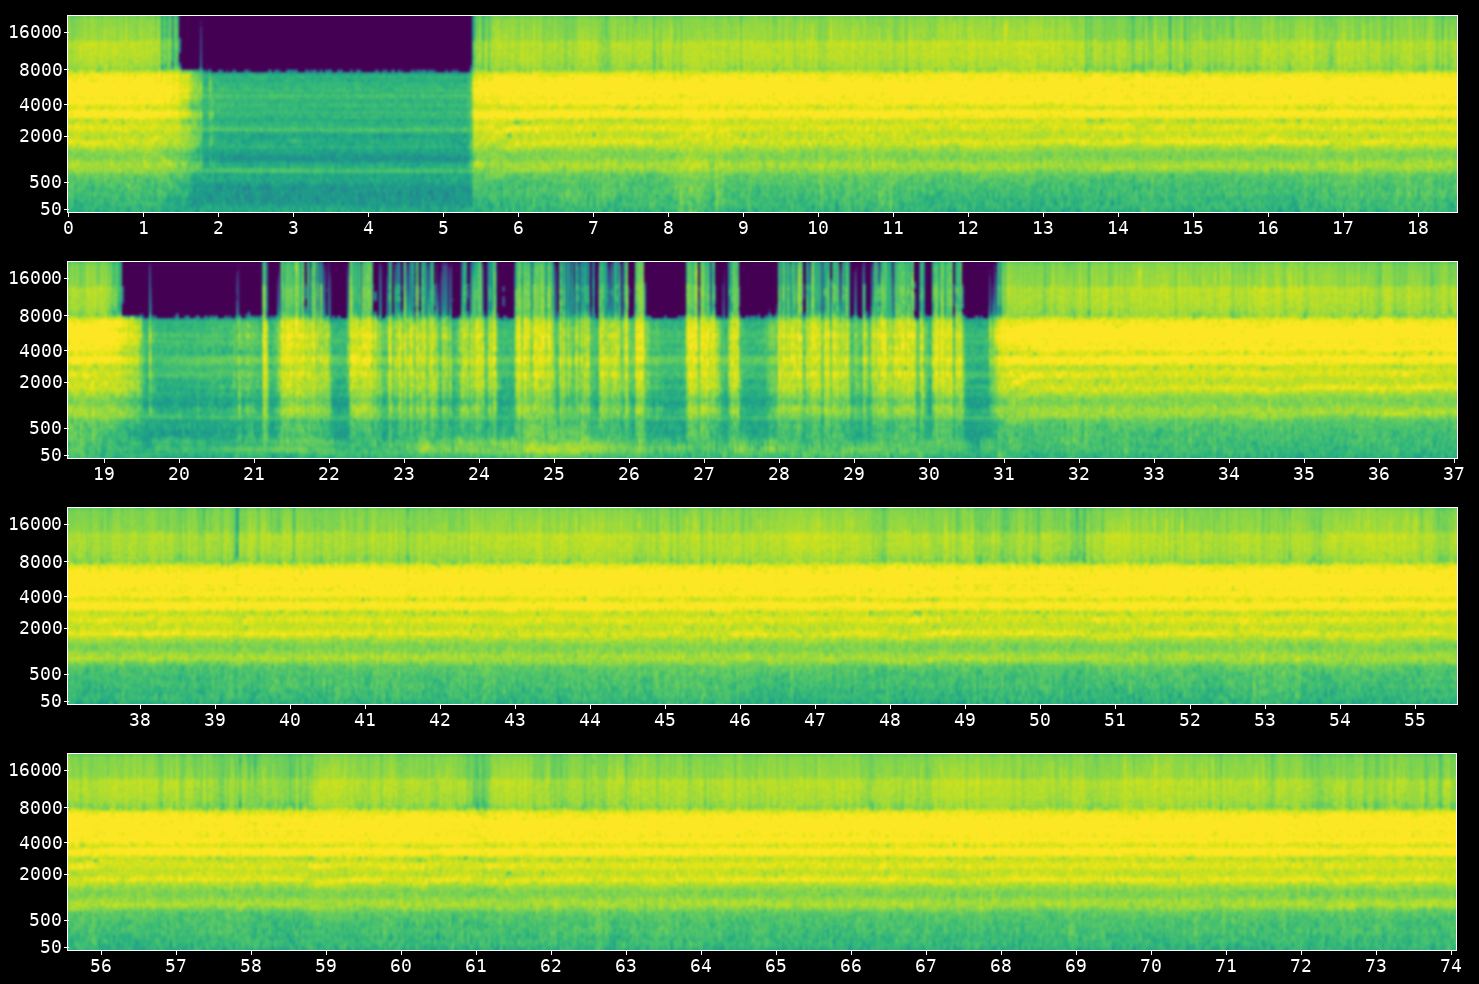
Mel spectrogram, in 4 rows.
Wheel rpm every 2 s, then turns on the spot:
140, 0, 30, 210, 220, 210, 220, 230, 230, 130, 10, 20, 20, 10, 20, 90, 220, 230, 230, 230, 230, 230, 220, 220, 230, 230, 230, 220, 230, 230, 220, 230, 230, 230, 230, 230, 230.
20-30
